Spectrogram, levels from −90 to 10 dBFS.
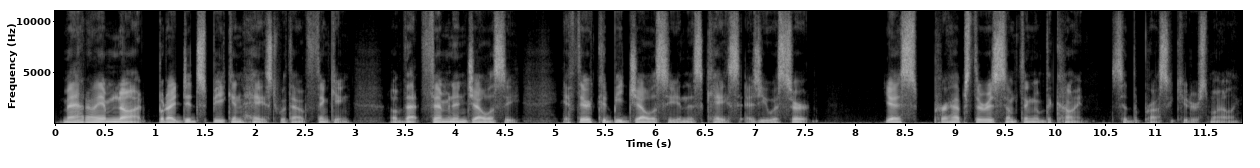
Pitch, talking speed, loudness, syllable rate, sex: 85 Hz, 195 wpm, -21 LUFS, 6.0 syllables/s, male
